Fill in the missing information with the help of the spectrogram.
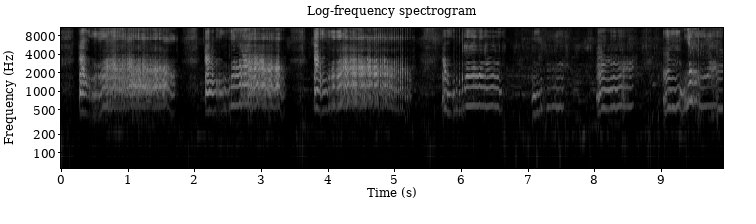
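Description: English bulldog making a run of whining, howl-like calls: three long drawn-out ones, then four shorter ones.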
